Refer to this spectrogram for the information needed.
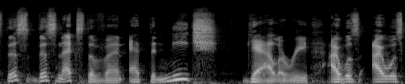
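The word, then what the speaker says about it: Nych: No, I looked it up on the internet, and it says pronounced Niche. So it's N-Y-C-H is the way they spell it. – Wise. – But it's pronounced Niche.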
